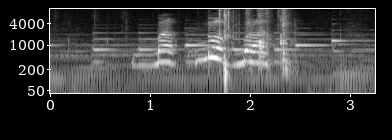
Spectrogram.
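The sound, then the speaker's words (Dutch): A baby babbles and coos at three in the morning, and partway through a single short clack cuts in as he tosses away his pacifier, then the little voice carries on. “En je, je, hoort echt dat hij de speen weggooit op een gegeven moment.”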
